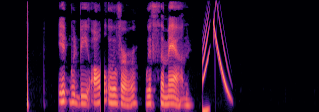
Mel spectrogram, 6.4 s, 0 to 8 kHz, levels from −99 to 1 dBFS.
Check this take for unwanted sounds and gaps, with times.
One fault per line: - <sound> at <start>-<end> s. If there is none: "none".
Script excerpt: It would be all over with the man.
- dropout at 2.0-2.1 s
- chirp at 4.1-4.7 s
